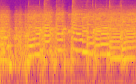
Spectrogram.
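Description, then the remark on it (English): A gritty, lightly distorted electric guitar plays a quick run of bright notes with a short slapback echo, loud with no voices. “he'll have a little bit of grit entered in a slapback echo.”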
